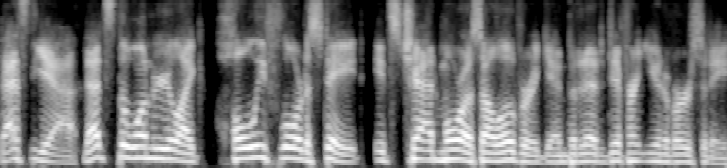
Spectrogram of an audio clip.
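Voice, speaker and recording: The speaker has an American accent. Delivery is very fast, with lively intonation. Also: man, fairly high pitch for a man, hardly any pauses. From Arkansas, near Conway. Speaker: college football podcaster. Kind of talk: casual chat.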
